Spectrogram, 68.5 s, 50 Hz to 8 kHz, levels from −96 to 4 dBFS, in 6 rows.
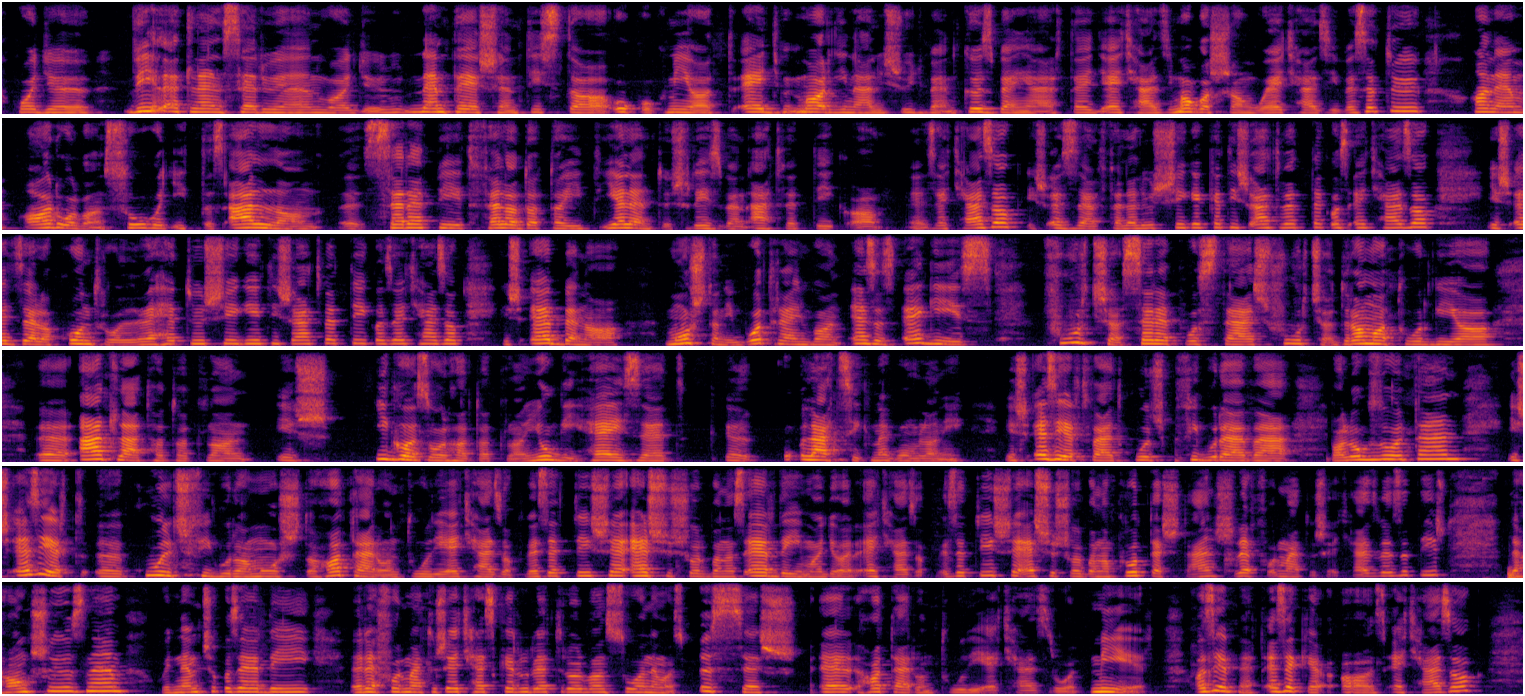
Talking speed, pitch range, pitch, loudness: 105 wpm, 195-245 Hz, 220 Hz, -27 LUFS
